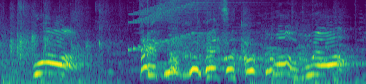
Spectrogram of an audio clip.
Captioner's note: giggle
